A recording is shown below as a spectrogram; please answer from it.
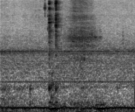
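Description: Near silence: faint room tone with a steady low hum and a few soft clicks about three-quarters of a second in.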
